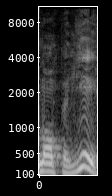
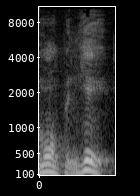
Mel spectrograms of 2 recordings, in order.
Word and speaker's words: Montpellier: Die Deutsch, am Deutschen haben wir ja die Betonung auf der ersten Silbe, am Französen auf der letzten.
